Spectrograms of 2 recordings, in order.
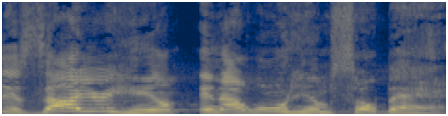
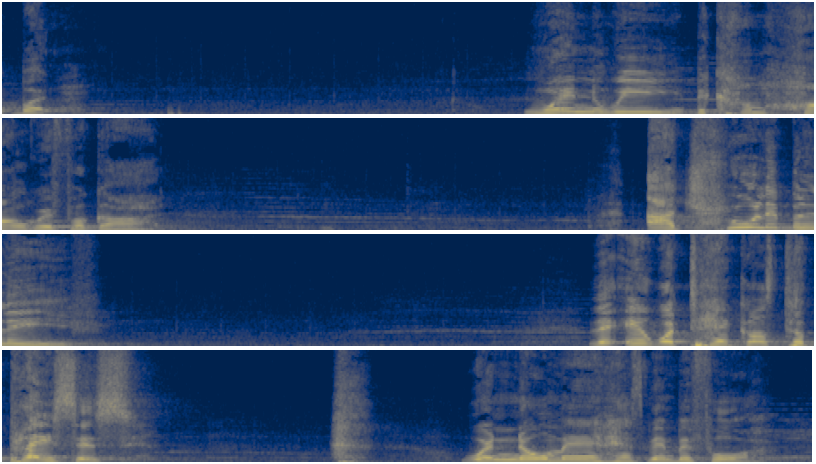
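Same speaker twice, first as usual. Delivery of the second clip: deliberate, drawn-out, very slow, word by word; 3 semitones lower than usual. Making a point to the listeners, very slow and quiet. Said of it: "Let me say this very slowly and quietly".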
